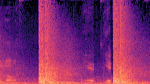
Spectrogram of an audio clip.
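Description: Gunfire at a shooting range, with shell casings ejecting: two sharp, loud gunshots, each cracking suddenly and then decaying, separated by about a second and a half of quieter background.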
